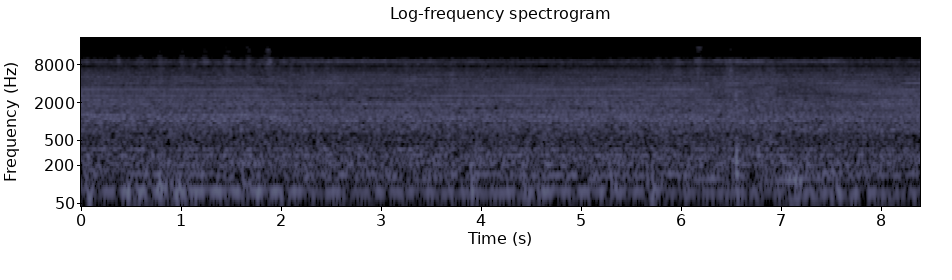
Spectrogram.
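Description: Pen-style rotary tattoo machine running steadily with a continuous motor hum as its needle cartridge works colour into the skin.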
